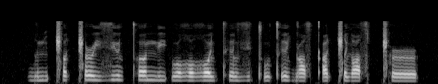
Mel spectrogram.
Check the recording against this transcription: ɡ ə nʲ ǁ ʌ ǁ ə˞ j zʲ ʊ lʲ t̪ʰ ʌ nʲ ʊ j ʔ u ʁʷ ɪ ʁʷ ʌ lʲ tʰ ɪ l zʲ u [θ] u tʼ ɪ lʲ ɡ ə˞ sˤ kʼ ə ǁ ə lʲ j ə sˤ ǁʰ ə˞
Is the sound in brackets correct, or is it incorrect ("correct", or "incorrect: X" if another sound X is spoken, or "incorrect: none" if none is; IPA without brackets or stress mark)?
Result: incorrect: tʼ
